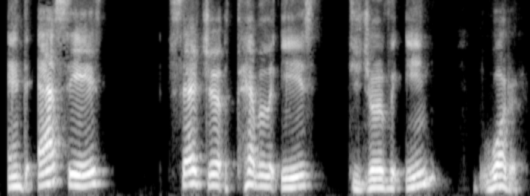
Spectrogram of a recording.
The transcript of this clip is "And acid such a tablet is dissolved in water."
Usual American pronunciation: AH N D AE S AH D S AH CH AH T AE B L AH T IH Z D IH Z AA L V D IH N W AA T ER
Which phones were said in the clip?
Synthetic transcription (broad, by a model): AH N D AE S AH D S AH CH AH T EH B AH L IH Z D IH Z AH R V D IH N W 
